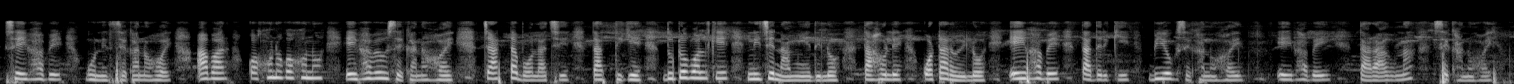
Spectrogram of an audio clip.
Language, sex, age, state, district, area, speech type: Bengali, female, 30-45, West Bengal, Paschim Medinipur, rural, spontaneous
